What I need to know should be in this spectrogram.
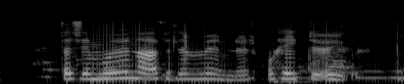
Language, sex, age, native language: Icelandic, female, 13, Icelandic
